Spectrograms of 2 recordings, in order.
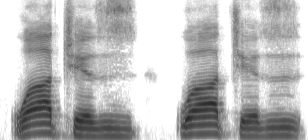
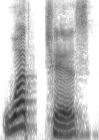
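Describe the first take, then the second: First: "watches" ending in a long buzzed z; emphatic "watches", last letter hummed as zzz; final Z sound. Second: "watches" ending in a hissed, voiceless s; higher-pitched mistaken "watches" with plain s; wrong final S. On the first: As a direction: draw out a voiced z closing "watches". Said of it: "sonido de Z". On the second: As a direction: say "watches" with a crisp s, no buzz. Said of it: "No se va a pronunciar". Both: Shown as a demonstration.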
